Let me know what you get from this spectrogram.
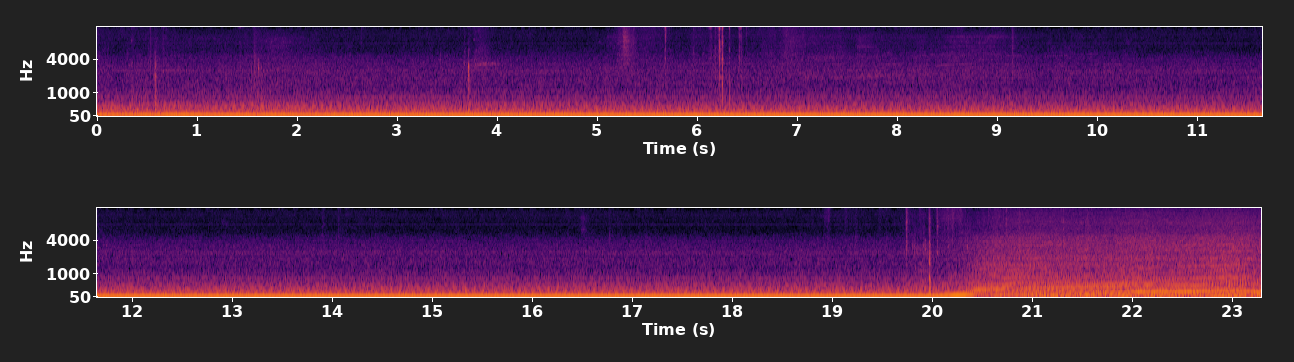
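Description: Car engine idling with a steady low hum, heard from inside the cabin. About twenty seconds in it revs up as the car pulls away, its note rising and then levelling off.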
